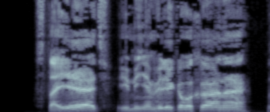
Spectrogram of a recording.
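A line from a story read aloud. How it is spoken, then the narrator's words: Roar. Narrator (Russian): взревел сарайский эмир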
